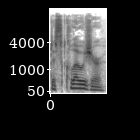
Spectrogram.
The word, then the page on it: disclosure: American English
